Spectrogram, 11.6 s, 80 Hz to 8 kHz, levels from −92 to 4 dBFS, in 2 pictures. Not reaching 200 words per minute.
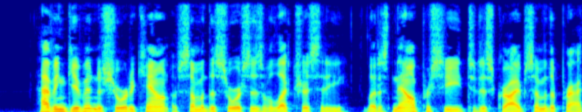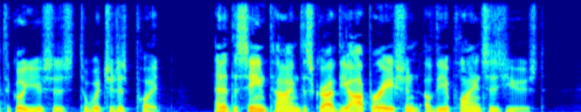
No: fast, 205 wpm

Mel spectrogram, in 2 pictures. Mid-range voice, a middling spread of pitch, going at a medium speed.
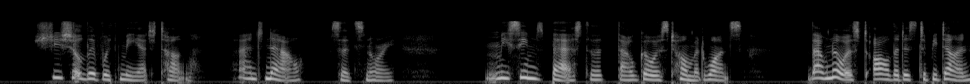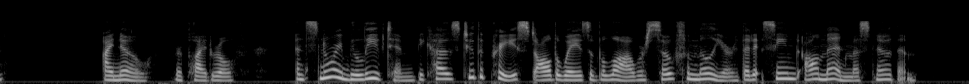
No: high, 220 Hz; average, 4.4 semitones; average, 175 wpm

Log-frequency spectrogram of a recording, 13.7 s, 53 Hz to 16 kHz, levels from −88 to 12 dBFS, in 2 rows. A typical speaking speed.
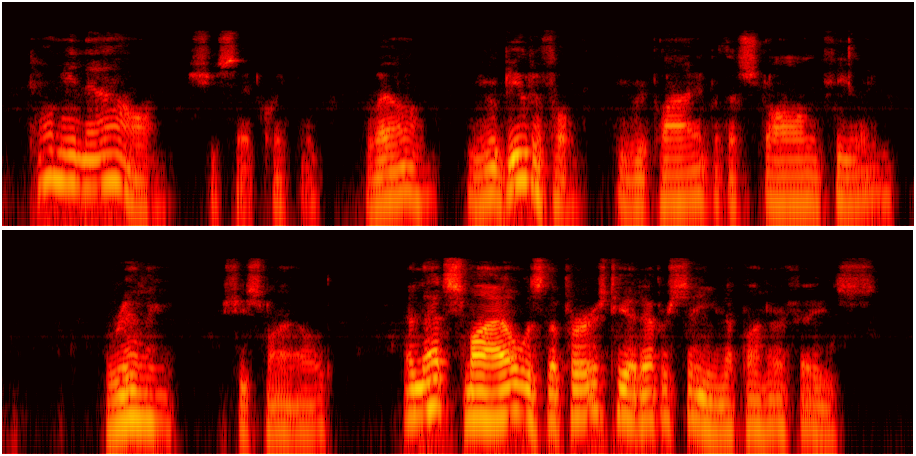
No: slow, 130 wpm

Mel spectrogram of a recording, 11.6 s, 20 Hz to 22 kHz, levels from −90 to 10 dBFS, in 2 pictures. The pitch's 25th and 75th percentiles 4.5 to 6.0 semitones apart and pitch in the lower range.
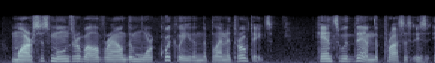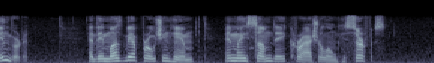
No: average, 5.1 semitones; medium, 145 Hz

